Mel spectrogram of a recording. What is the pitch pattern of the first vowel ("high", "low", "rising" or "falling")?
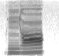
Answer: rising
